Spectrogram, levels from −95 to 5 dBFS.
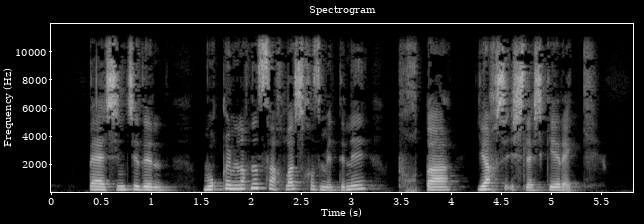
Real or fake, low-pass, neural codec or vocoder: real; 10.8 kHz; none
